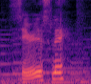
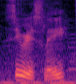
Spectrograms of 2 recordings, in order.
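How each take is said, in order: First: The final vowel is a short ih sound. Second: The final vowel is a long ee sound.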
